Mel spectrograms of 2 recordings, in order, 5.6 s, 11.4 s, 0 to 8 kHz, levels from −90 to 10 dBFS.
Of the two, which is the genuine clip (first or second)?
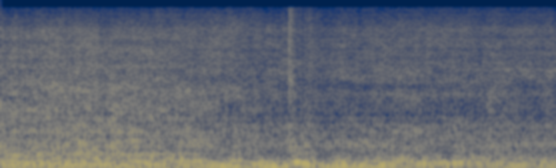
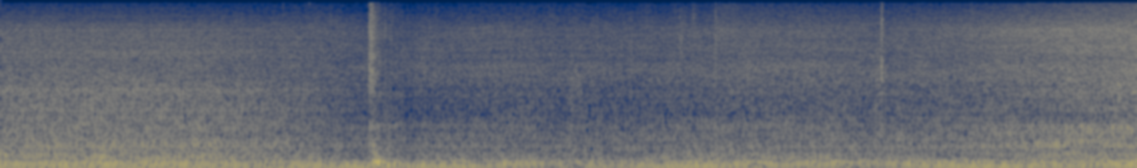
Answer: second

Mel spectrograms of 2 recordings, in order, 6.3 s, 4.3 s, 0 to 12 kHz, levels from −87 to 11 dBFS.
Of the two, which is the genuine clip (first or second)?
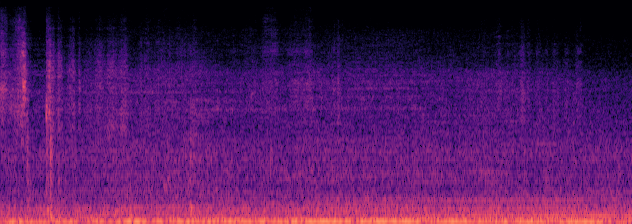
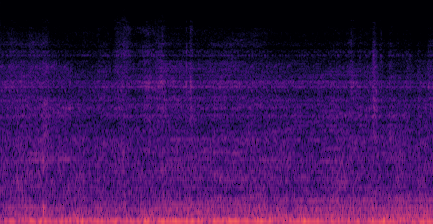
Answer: first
